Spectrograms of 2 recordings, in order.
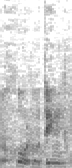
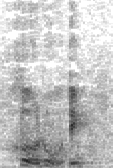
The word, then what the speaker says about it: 贺绿汀: 当然为了带动他们检讨，请几个老革命知识分子做领头羊，领头羊了、啊、请了几个老知识分子，一个是贺绿汀同志，贺绿汀啊，绿都绿，绿绿颜色的绿，发音读绿，贺绿汀，贺绿汀啊，上海音乐学院的院长，就是游击队之歌的那个作者，听过游击队之歌吗？啊，他是很早就到延安去，到解放区，到根据地去啊。贺绿汀先生，老革命，自我批判。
